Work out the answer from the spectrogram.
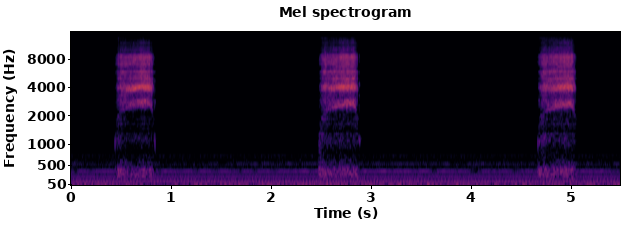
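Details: Nest-box barn owl, wild and filmed on a live camera, demanding food with three noisy, snoring hisses about two seconds apart; steady faint hum fills the pauses.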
